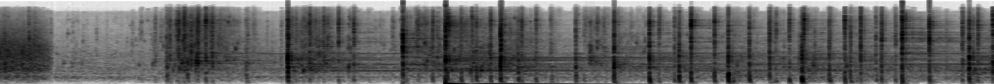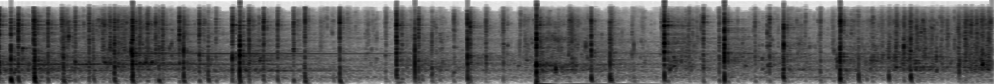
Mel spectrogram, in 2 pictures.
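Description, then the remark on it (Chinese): A foley artist's imitation of ocean waves made with a prop, performed on stage at the Yixi forum: a steady, hissing wash made of countless tiny rattling clicks that swells and eases unevenly, sustained throughout with no voices. “我这个声音的魔术师在一席的论坛上，我要今天首先给大家带来的是大海的声音。”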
